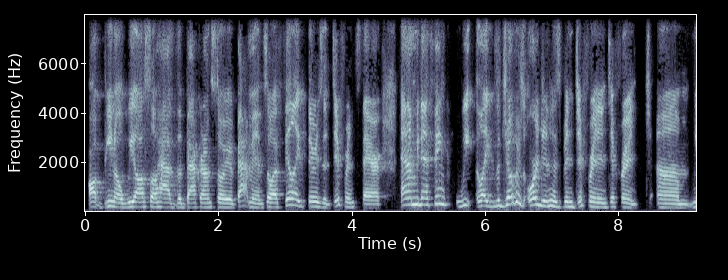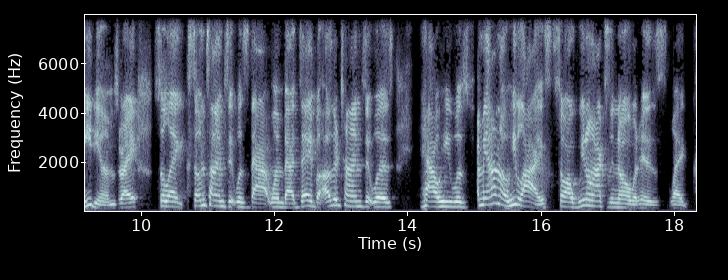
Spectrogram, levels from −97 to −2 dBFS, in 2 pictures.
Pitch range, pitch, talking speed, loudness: 170-220 Hz, 190 Hz, 225 wpm, -18 LUFS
